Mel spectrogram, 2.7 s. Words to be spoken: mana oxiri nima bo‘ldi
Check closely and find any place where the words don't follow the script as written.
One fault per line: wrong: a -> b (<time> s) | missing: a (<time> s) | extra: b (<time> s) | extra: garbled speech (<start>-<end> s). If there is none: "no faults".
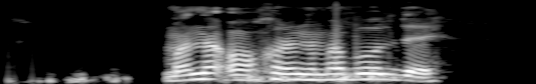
no faults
